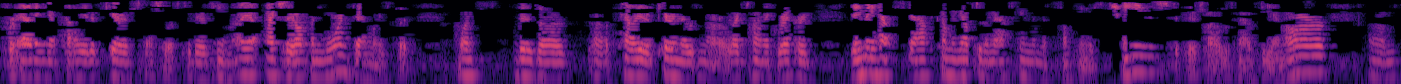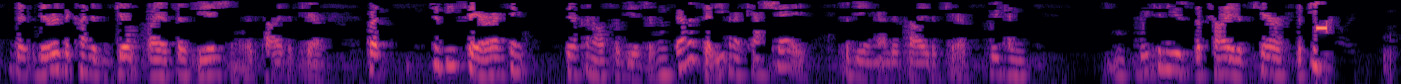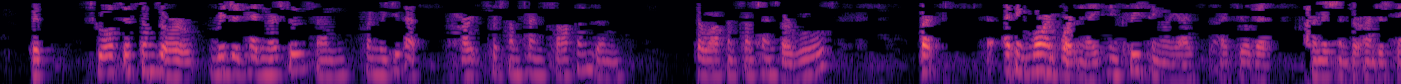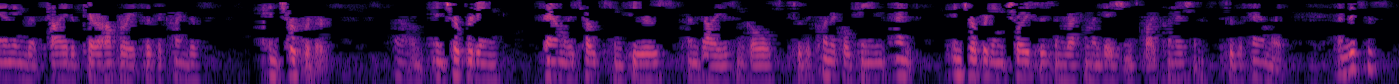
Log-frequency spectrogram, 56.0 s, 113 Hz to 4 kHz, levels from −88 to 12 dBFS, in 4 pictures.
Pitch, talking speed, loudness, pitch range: 160 Hz, 170 wpm, -33 LUFS, 145-185 Hz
